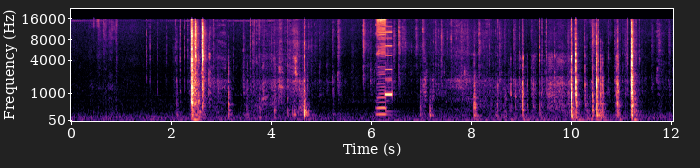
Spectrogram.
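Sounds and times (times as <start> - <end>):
short electronic beep: 6.1 - 6.5
knocks and handling of plastic: 6.8 - 12.0.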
